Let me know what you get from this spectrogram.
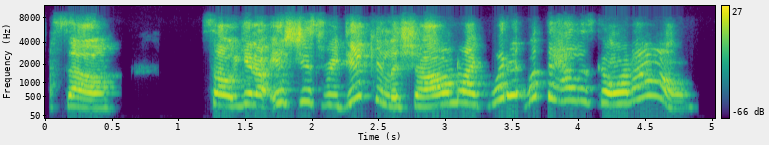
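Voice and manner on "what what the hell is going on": higher-pitched, baffled outburst; exasperated disbelief. Retold or imitated. Vlogger tells viewers her reaction to the ridiculous drama, exasperated disbelief. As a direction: act out being totally baffled.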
